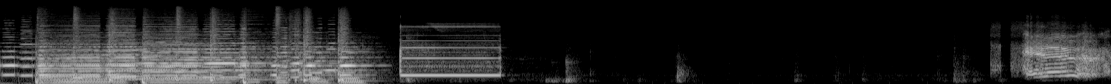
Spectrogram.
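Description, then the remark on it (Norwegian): After a burst of music, a single steady electronic telephone ringing tone sounds for about a second as a call is placed, followed by a stretch of near silence before a voice speaks at the end. “…, ringer vi.”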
